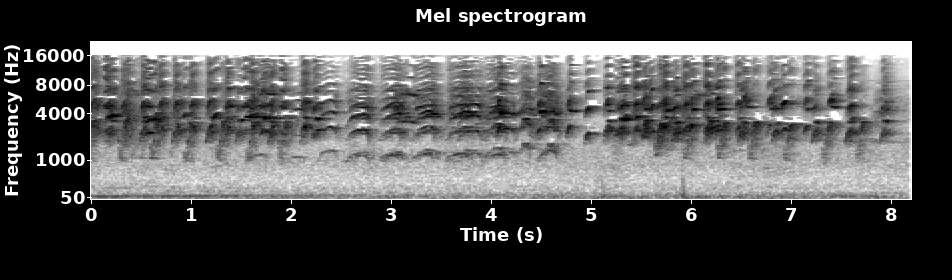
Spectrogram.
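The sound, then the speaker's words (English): A myna bird's harsh alarm calls in Melbourne, warning of something sneaking around; dense repeated squawks and chatter fill the whole stretch, loud, with no one speaking. “So that's called a minor bird. We call it a minor bird.”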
